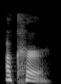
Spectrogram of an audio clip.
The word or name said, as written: occur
